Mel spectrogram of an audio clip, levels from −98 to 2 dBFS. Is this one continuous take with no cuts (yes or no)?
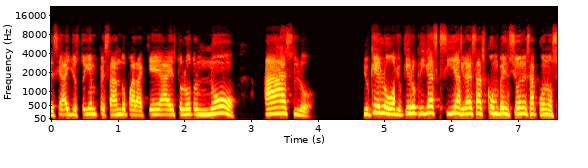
no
